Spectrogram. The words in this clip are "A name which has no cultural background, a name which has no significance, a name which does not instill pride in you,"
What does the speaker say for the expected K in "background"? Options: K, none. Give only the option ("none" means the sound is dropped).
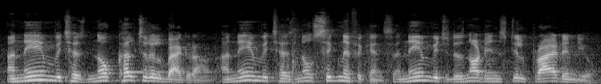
K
